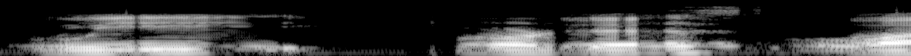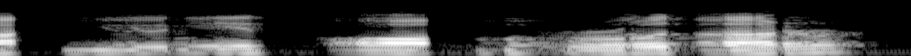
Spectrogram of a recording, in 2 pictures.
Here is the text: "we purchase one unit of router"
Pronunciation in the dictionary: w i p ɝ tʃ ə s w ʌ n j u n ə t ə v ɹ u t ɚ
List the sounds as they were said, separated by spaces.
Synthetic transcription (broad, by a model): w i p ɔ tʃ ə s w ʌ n j u n ə t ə p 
